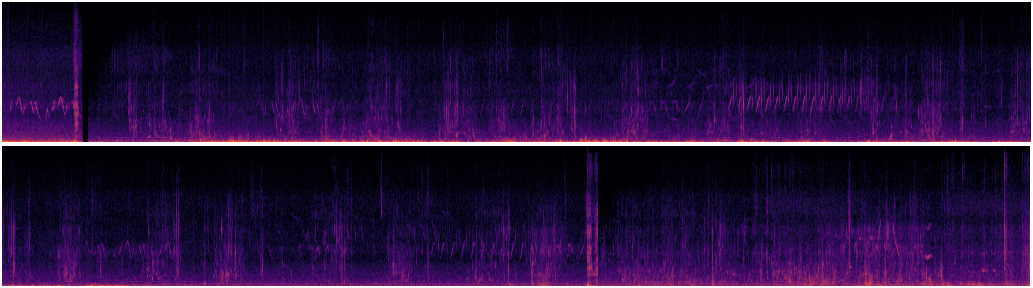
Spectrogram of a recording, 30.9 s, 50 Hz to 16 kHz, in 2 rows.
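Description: Canoe being paddled with a double-bladed paddle: repeated paddle strokes and water against the hull, under a low wind rumble on the microphone. The sound changes abruptly about a second in and again about 24 seconds in, and is quieter for a few seconds before the second change.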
